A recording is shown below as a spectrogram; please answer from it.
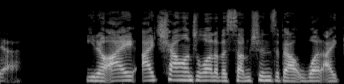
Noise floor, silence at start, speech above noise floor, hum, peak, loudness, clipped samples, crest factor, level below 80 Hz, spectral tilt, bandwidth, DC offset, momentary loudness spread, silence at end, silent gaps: under -90 dBFS; 0 s; over 67 dB; none; -8 dBFS; -22 LUFS; under 0.1%; 16 dB; -72 dBFS; -4 dB/octave; 14 kHz; under 0.1%; 5 LU; 0.1 s; 0.26-0.85 s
